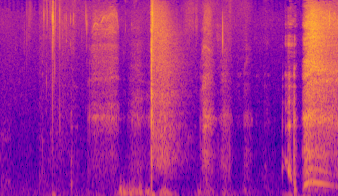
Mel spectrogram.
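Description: A person claps their hands a few times, sharp, the claps spaced irregularly with short pauses between them, over some low background noise, during the first break of an Everyday Leadership interview.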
